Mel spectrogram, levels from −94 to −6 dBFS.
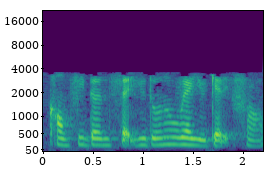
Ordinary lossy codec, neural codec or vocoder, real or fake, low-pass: MP3, 16 kbps; none; real; 3.6 kHz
